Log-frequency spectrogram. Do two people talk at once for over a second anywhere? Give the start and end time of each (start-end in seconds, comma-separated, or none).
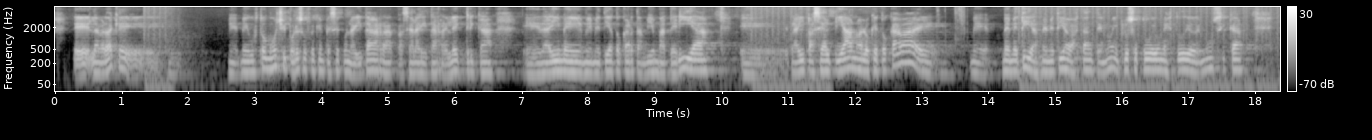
none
